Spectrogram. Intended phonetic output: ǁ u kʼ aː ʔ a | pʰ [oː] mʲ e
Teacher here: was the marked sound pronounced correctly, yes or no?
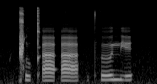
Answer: no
